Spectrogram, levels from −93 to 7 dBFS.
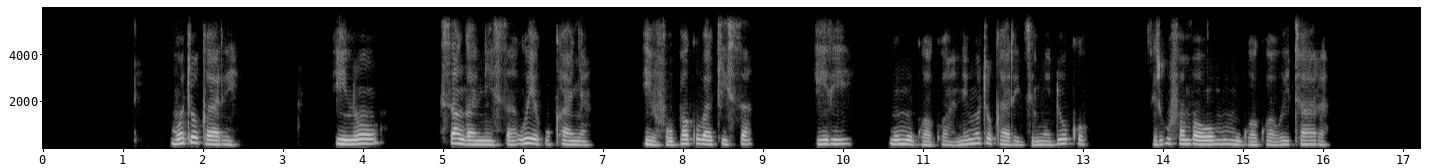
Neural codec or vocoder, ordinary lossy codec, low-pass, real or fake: codec, 16 kHz, 16 kbps, FreqCodec, smaller model; Opus, 64 kbps; 5.4 kHz; fake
